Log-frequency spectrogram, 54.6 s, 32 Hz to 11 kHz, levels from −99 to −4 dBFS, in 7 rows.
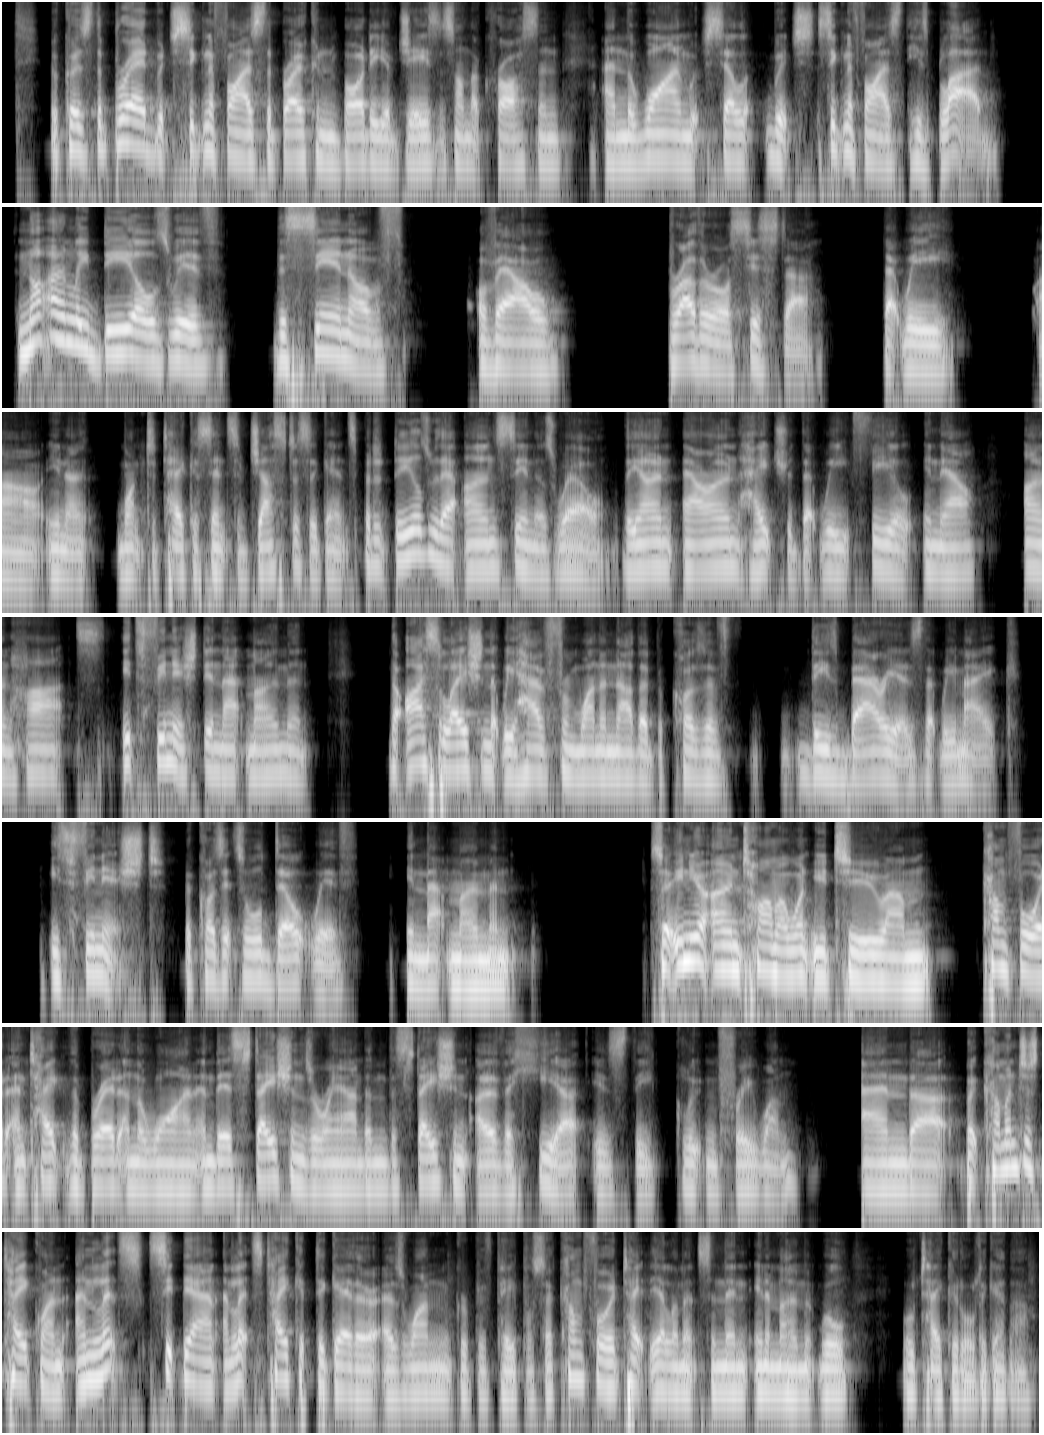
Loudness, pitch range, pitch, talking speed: -22 LUFS, 105-130 Hz, 115 Hz, 190 wpm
